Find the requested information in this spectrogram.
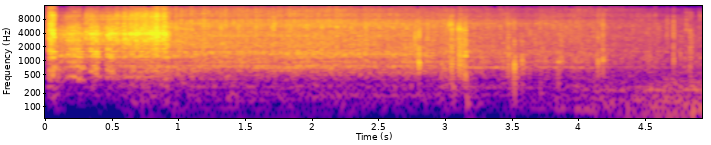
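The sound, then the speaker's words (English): A car engine cranks and catches with a loud, rough burst, then settles into a steady idle, with a few clunks and rattles over the running motor. “he converted his car into a sort of mobile aquarium for transporting his fish around the country.”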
